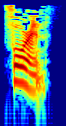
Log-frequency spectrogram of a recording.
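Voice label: "foreign", US English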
